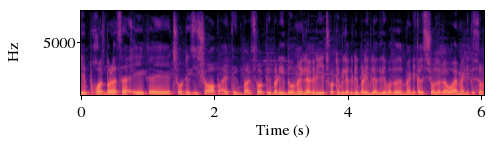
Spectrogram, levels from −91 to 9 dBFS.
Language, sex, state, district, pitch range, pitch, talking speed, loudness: Hindi, male, Odisha, Nuapada, 105-115 Hz, 110 Hz, 345 wpm, -19 LUFS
